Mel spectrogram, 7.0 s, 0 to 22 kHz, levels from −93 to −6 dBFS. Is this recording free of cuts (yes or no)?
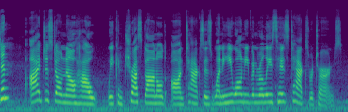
yes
